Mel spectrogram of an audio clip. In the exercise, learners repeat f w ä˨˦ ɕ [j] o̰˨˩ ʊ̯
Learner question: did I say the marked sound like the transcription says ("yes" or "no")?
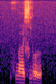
yes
